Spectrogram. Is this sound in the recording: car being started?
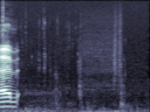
yes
